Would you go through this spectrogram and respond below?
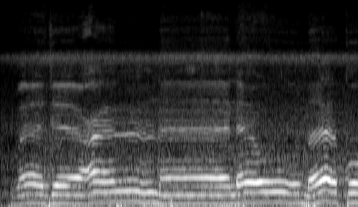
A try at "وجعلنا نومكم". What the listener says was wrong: आपने अल लाम क्लियर नहीं किया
